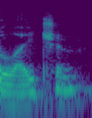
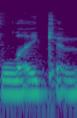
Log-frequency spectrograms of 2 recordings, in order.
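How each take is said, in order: First: The word does not sound like 'liken'. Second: The word sounds just like 'liken'. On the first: The speaker calls it wrong. "or lichen" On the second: The speaker calls it right. "I love pronouncing lichen as lichen"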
